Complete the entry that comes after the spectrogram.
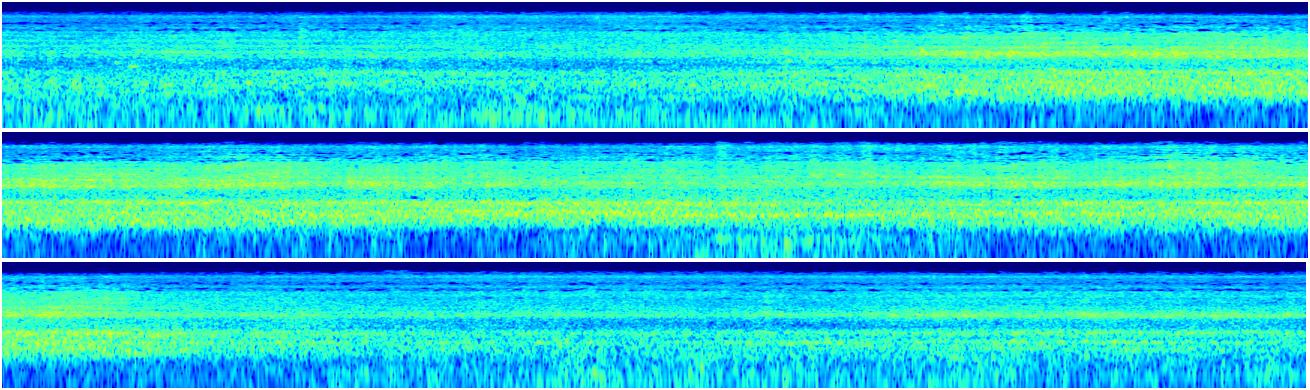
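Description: Container wagons of a long intermodal freight train rolling past close by, a steady clatter of wheels on rail. It grows louder about six seconds in and eases a little after about eighteen seconds, as the last wagons draw away.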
